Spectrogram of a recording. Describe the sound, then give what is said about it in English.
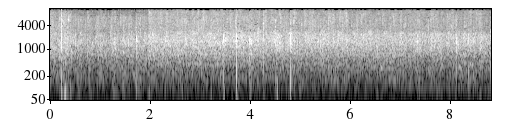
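Steady, sustained applause from the audience of a student-produced forum of seven candidates, after a candidate's closing statement: a dense wash of many hands clapping at an even level for the whole stretch, with a few sharper individual claps standing out and no one talking. “Now you can clap.”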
